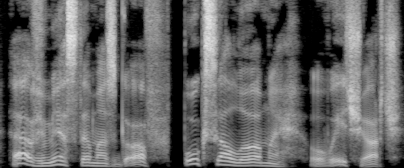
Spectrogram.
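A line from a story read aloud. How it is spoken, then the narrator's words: Hoarse male voice. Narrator (Russian): хрипло проговорил он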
